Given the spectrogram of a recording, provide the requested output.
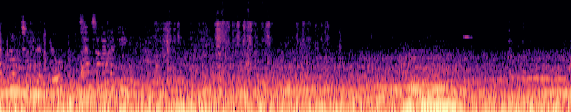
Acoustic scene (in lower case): bus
